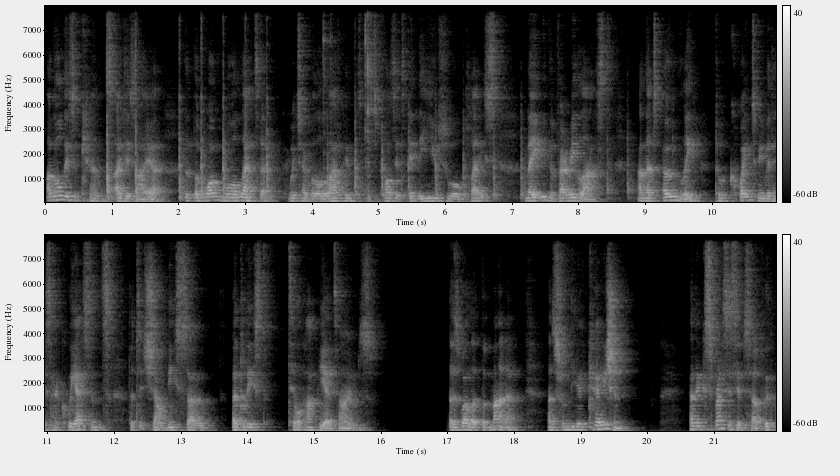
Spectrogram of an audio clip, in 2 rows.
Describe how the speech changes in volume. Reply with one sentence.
The volume of the speech stays about the same.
